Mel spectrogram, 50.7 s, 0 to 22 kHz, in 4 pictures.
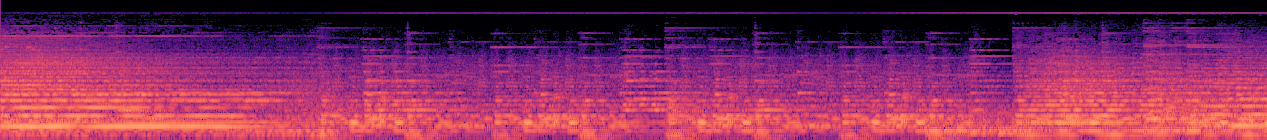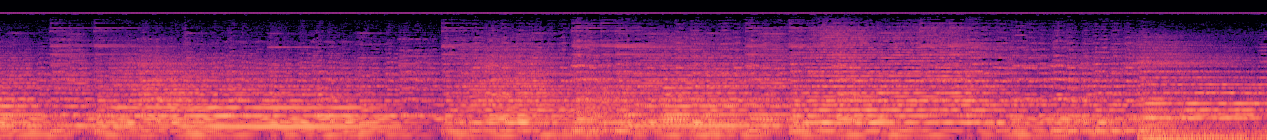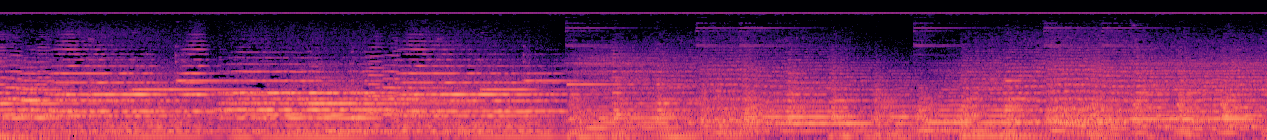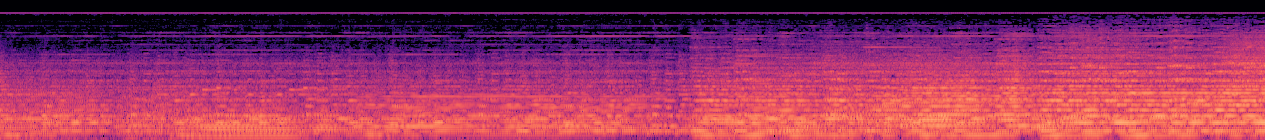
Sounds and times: Music: 0.0 - 50.6.

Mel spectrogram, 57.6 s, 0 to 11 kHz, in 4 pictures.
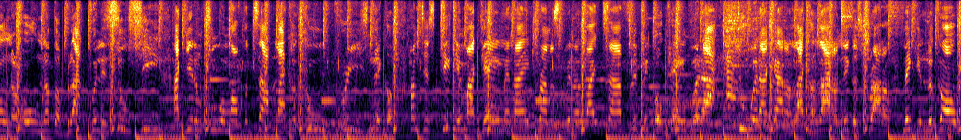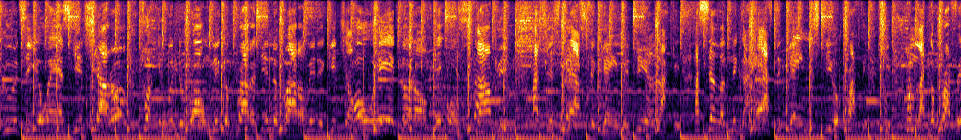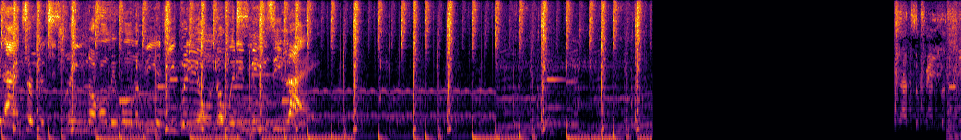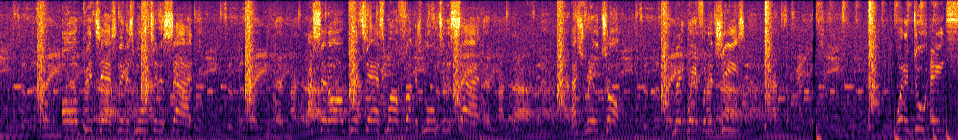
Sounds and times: Rapping: 0.0 - 33.6, 42.2 - 57.6
Hip hop music: 0.0 - 38.6, 42.2 - 57.6.

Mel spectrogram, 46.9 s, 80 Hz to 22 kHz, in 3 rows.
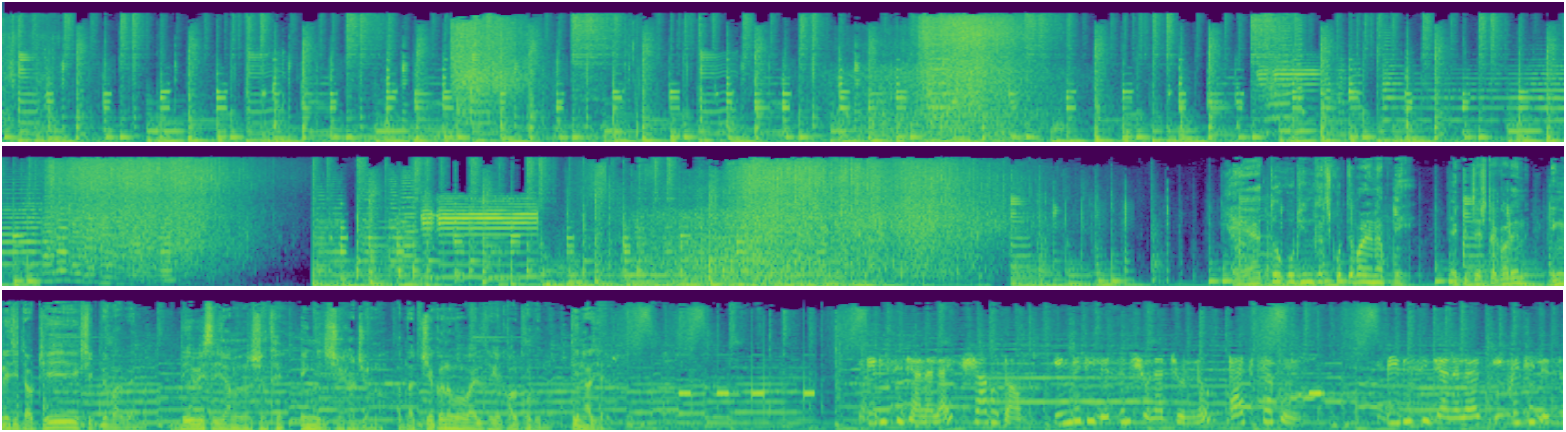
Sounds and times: Music: 0.0 - 17.0, 18.7 - 46.8
Speech: 27.8 - 37.4, 39.8 - 44.3, 45.0 - 46.8.

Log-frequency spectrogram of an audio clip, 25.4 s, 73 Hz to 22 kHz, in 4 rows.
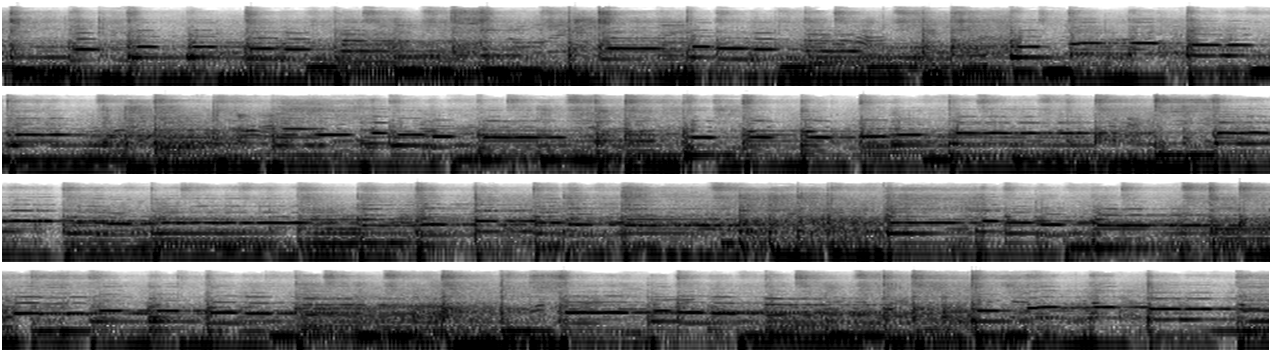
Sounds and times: Flute: 0.0 - 25.3
Speech: 1.9 - 10.6, 11.6 - 12.7, 21.5 - 25.3.

